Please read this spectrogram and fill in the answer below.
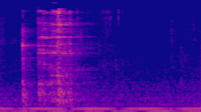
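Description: A metal spoon clinking against ceramic bowls, a quick cluster of clinks and scrapes in the first second, then only faint small ticks, over a steady low hum.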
